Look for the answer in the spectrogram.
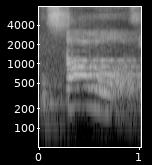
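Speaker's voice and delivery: usual speaking voice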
